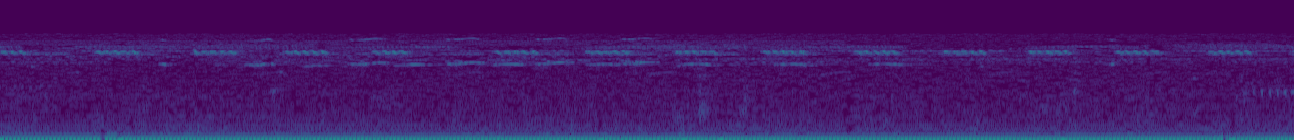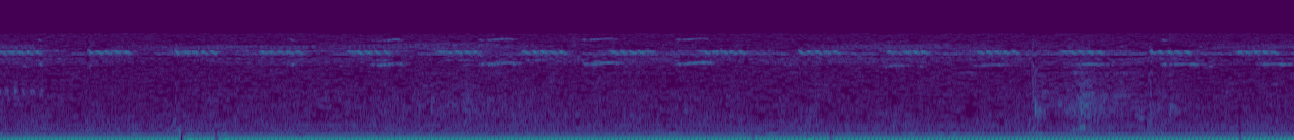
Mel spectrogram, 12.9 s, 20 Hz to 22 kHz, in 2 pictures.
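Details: Crickets calling in the wilderness of eastern Botswana at 2:30 AM in May: regular high pulsed chirps, about three per second, over a steady low hum and faint background noise.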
